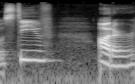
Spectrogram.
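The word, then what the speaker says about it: Stiefvater: According to her own website, it's pronounced like Steve, like the name Steve, and Otter, like the animal. So Steve Otter, Steve Otter.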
